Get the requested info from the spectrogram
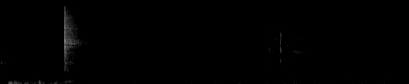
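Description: A single sharp click of the cloud chamber's power switch being flipped on. A faint brief rustle follows about two seconds later.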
